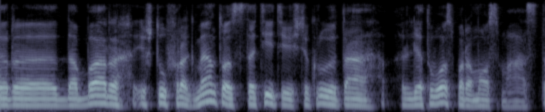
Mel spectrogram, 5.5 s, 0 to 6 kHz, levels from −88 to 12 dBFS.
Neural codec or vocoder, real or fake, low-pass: none; real; 5.4 kHz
